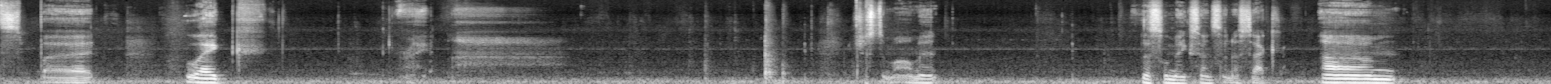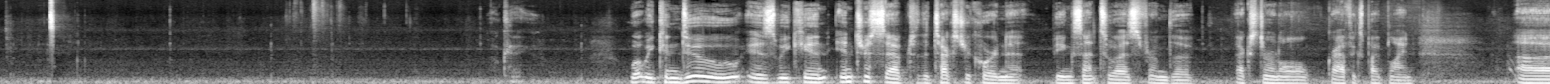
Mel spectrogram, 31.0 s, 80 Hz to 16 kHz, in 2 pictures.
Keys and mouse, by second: 5.1-9.1 drag, 9.6 x, 11.7-31.0 drag.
